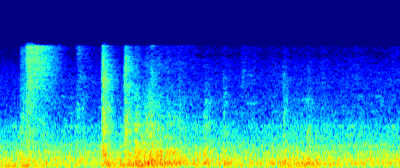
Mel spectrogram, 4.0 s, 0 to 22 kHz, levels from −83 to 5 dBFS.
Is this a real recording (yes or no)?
yes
